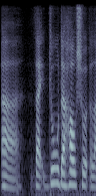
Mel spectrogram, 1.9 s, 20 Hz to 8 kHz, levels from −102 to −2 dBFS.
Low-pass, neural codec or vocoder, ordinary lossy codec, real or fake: 7.2 kHz; codec, 16 kHz, 0.2 kbps, FocalCodec; AAC, 48 kbps; fake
